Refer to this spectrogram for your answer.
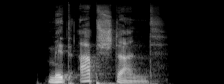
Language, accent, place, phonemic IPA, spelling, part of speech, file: German, Germany, Berlin, /mɪt ˈʔapʃtant/, mit Abstand, adverb, De-mit Abstand.ogg
- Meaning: by far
